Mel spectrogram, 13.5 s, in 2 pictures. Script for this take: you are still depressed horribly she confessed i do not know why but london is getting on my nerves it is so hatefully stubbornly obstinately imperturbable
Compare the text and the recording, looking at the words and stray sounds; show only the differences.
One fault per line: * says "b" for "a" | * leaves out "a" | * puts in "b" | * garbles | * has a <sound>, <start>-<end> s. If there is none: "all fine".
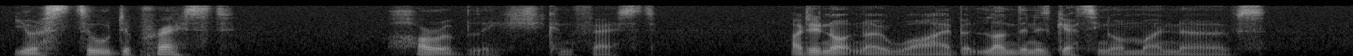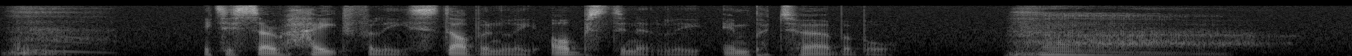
* has a sigh, 6.8-7.4 s
* has a sigh, 11.8-13.3 s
